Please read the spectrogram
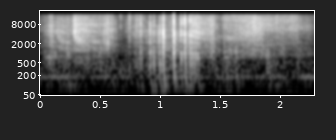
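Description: A page of a large picture book being turned: paper rustling and swishing, loudest about a second in.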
